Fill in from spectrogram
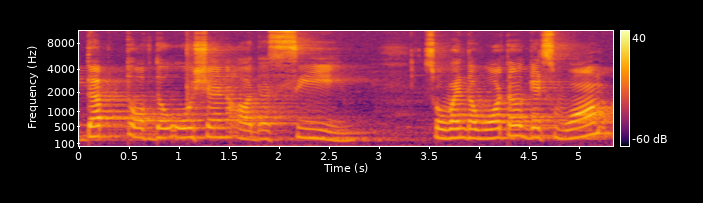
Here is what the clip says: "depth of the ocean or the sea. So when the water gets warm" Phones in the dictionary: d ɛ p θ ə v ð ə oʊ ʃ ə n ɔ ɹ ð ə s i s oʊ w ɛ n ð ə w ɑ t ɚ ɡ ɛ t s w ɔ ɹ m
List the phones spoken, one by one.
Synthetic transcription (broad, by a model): d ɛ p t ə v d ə oʊ ʃ ə n ɔ ɹ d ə s i s oʊ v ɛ n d ə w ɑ t ɚ ɡ ɛ t s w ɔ ɹ m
